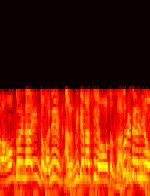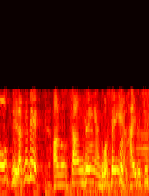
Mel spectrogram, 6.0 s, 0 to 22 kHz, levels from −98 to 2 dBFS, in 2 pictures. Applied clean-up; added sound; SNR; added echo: none; none; none; none.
